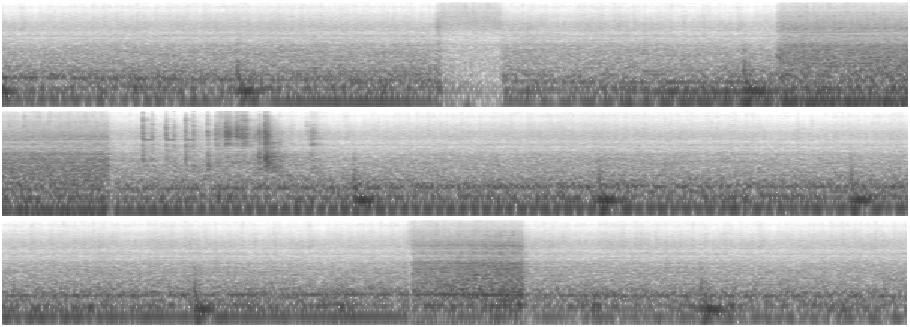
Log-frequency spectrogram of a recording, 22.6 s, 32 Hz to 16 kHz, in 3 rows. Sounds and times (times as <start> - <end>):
Truck: 0.0 - 22.6.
